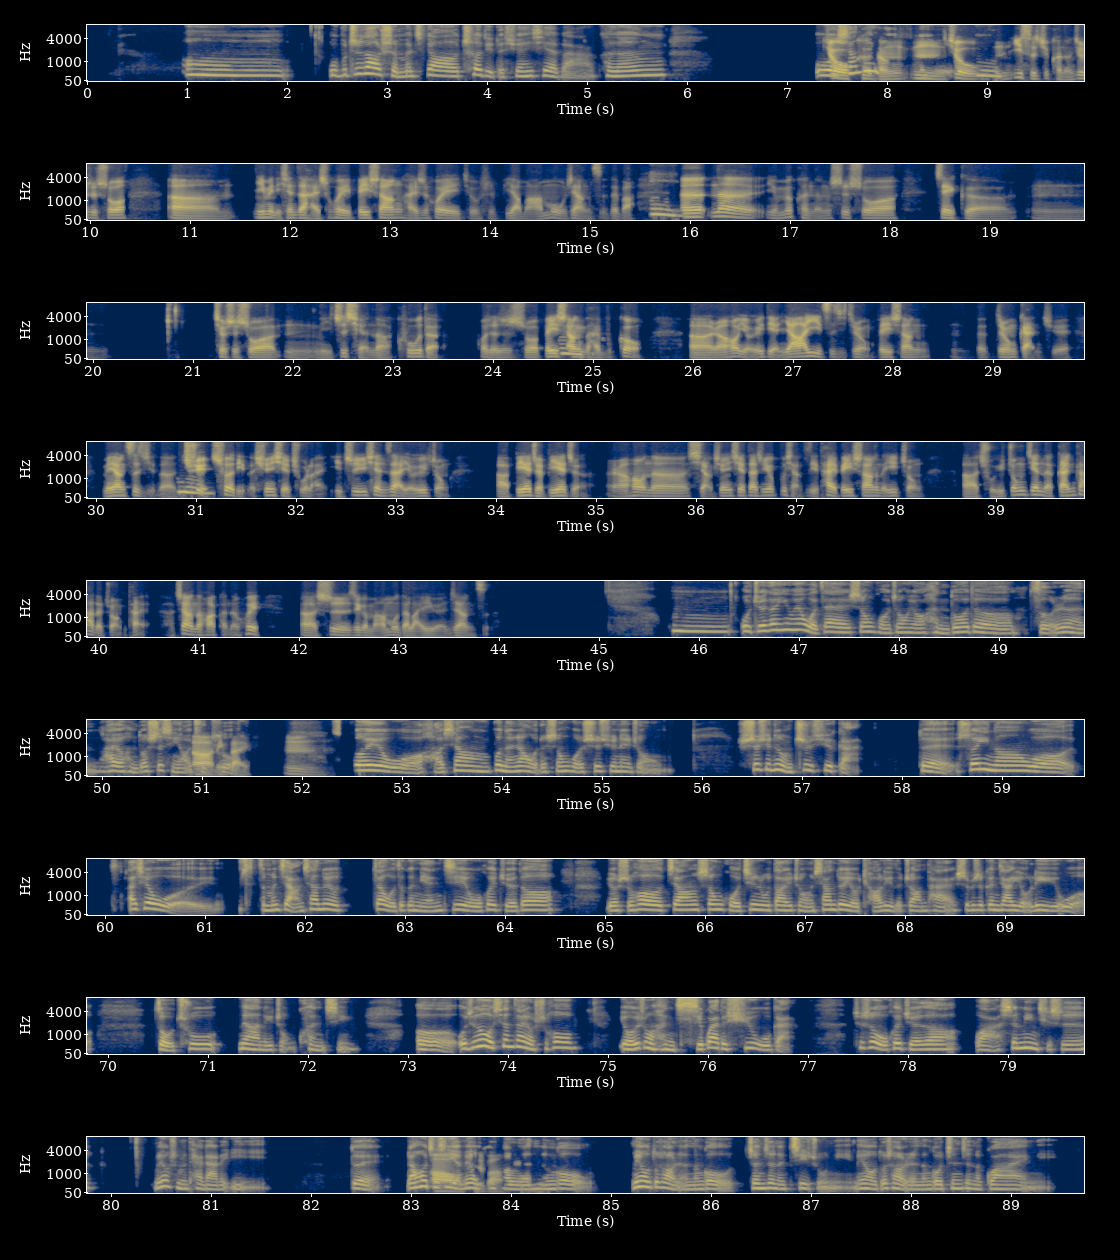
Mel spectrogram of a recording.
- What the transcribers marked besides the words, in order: tsk; other background noise; tsk; tsk
- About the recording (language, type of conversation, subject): Chinese, advice, 为什么我在经历失去或突发变故时会感到麻木，甚至难以接受？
